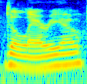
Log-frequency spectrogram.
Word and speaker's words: Daulerio: You're like 99% there. It's Delario. – Delario. – But Delario is what like most people say.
